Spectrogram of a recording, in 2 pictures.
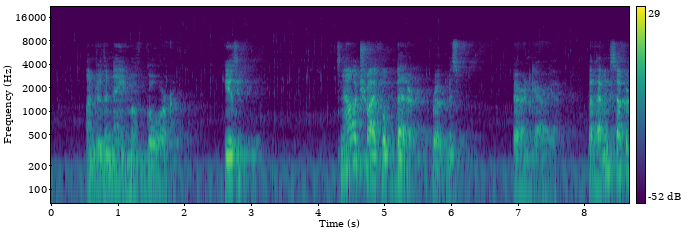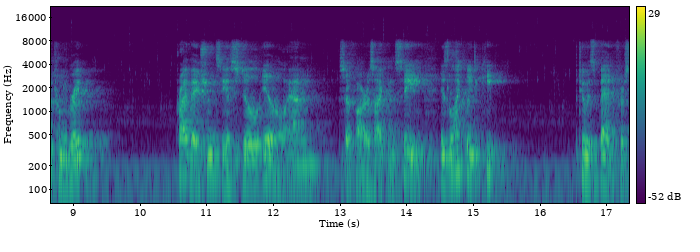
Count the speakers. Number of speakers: one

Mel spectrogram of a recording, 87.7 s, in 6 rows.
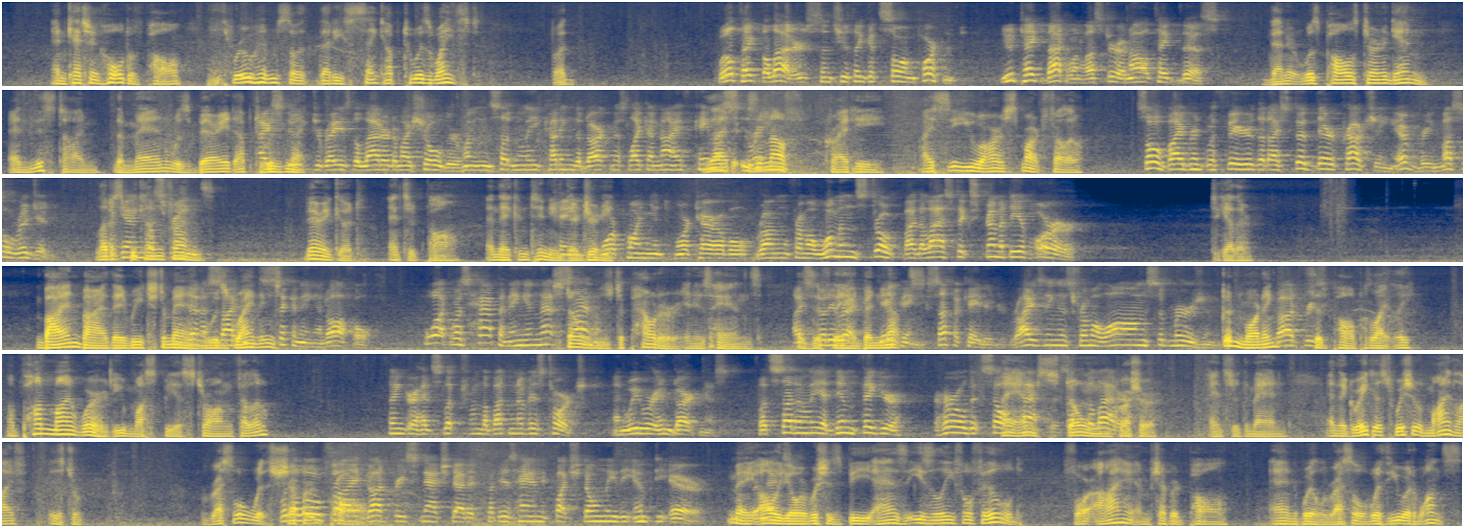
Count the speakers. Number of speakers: two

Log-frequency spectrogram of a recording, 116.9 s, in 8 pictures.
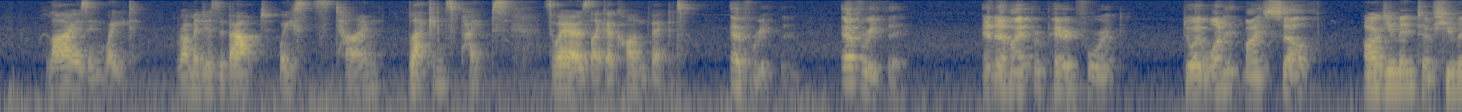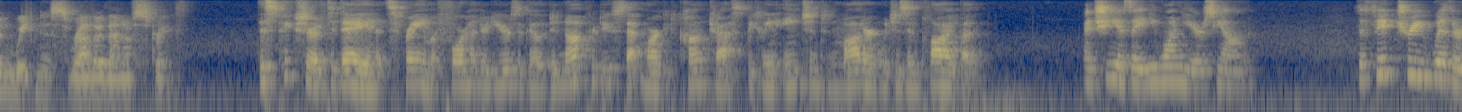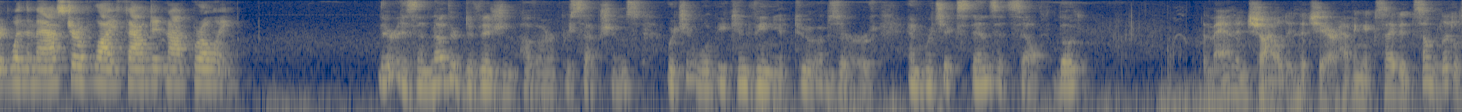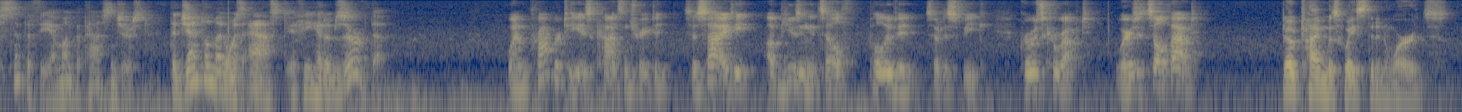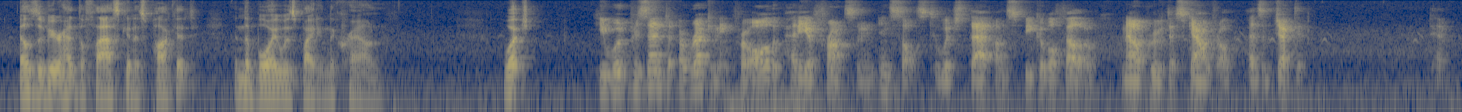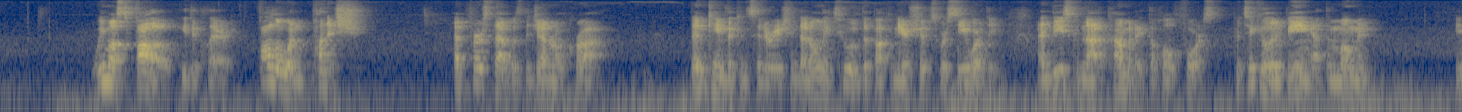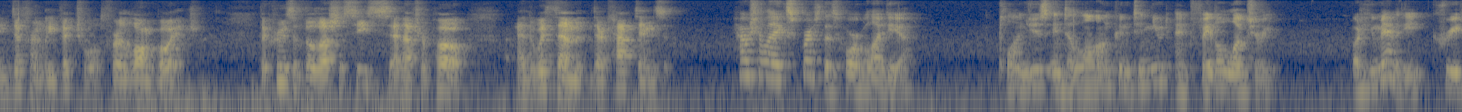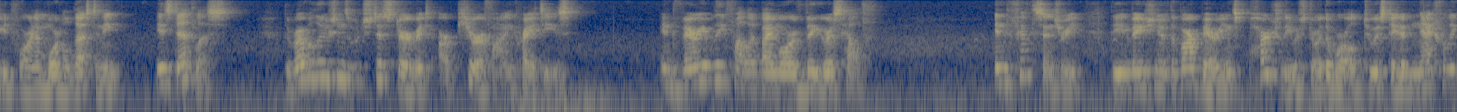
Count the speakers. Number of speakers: ten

